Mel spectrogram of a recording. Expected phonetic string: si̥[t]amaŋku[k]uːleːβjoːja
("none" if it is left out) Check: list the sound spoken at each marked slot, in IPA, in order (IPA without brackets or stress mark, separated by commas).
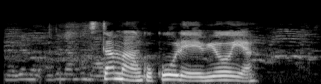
t, k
